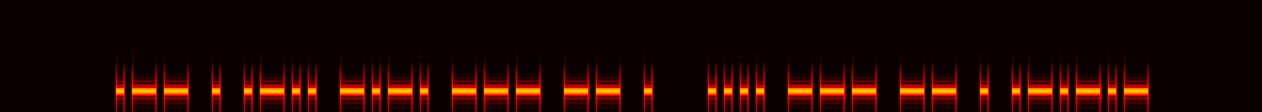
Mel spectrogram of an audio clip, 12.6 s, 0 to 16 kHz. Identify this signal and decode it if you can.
Morse code, heard as a keyed tone, about 15 wpm, 700 Hz. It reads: WELCOME HOME.
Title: A Sound Of Thunder 15wpm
